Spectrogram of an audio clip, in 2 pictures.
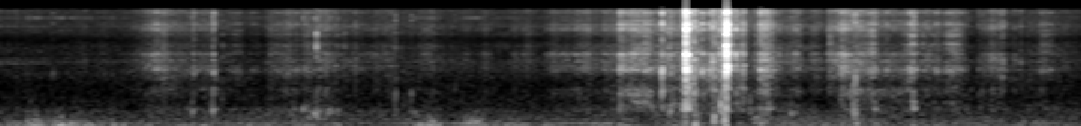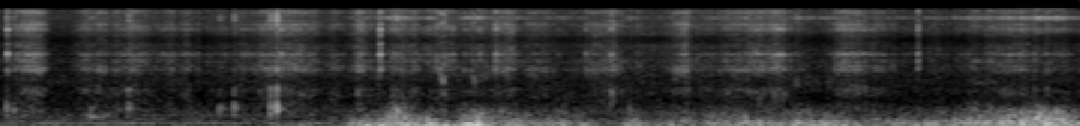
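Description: Wind buffeting a body-worn camera's microphone, rising to a louder gusty rumble in the second half, with a brief cluster of sharp clicks about three and a half seconds in.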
